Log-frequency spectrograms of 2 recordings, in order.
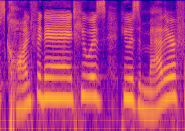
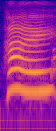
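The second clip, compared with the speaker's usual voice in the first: put-on girly voice; 5 semitones higher than usual. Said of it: "you got that girl voice perfect".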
